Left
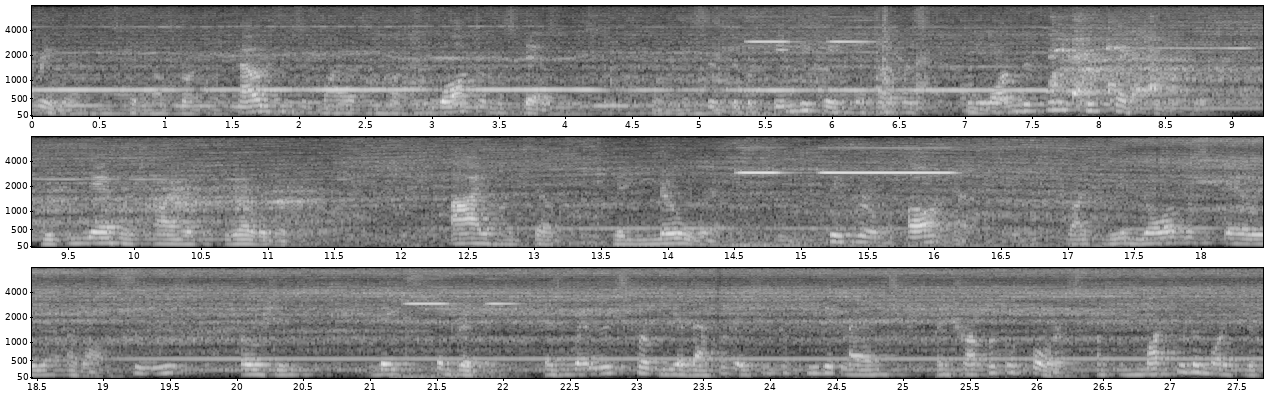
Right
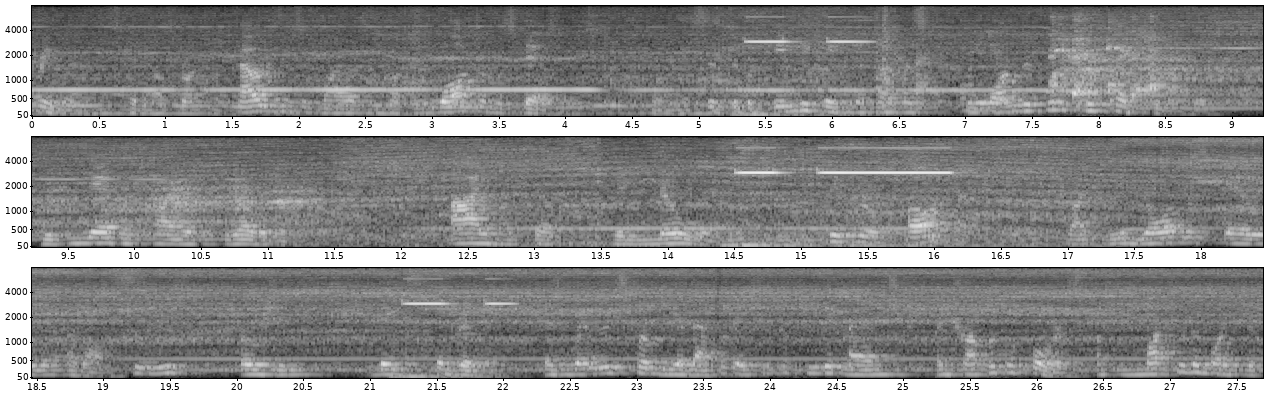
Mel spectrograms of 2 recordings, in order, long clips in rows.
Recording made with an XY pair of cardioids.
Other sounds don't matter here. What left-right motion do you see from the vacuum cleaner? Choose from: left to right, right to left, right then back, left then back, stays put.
right then back.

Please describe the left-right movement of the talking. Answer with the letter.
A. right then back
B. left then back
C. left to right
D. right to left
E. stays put
E.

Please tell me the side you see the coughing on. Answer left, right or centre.
centre.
